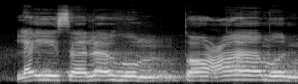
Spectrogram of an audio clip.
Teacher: طا کی آواز موٹی ہوگی، عین حلق سے ادا کریں گے.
